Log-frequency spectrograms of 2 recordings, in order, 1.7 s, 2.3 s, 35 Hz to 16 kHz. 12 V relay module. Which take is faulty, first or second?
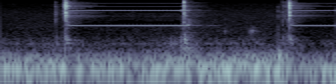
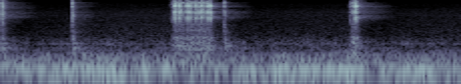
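second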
